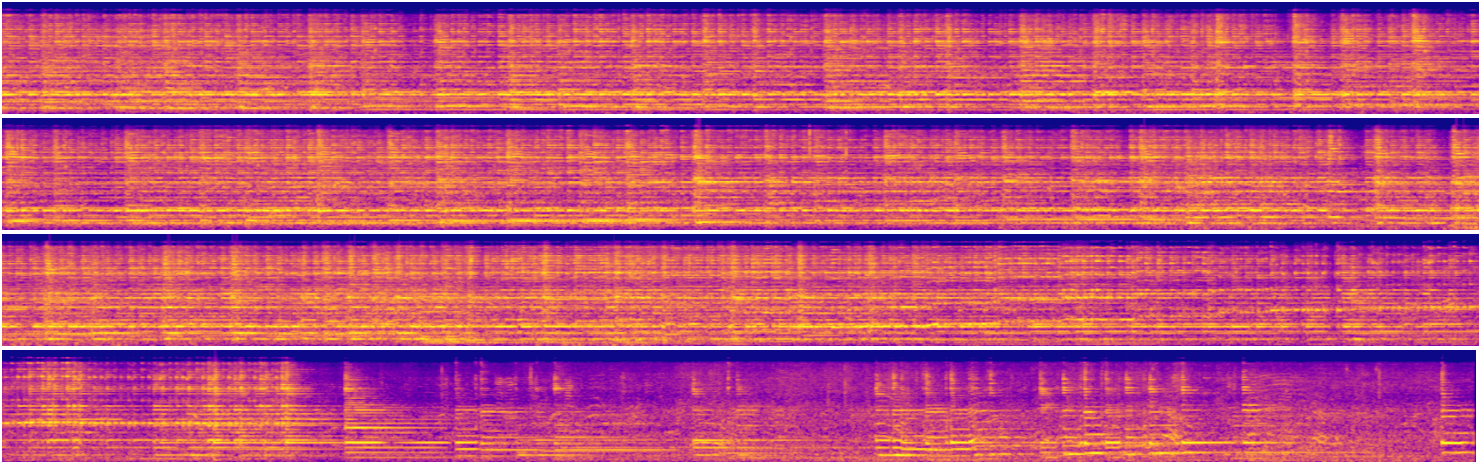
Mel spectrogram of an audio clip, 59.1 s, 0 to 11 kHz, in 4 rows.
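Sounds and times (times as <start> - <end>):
plucked guitar-like music: 0.0 - 59.0.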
